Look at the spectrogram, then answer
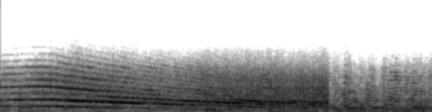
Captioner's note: police sirens wailing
